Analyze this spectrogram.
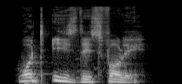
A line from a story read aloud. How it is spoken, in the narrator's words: said Buldeo angrily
